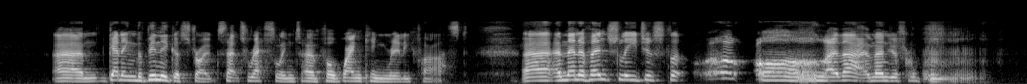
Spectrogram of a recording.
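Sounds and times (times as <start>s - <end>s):
speech: 0.5s - 9.8s
voice making a buzzy raspberry imitating a fart: 7.0s - 8.4s, 9.0s - 10.0s.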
